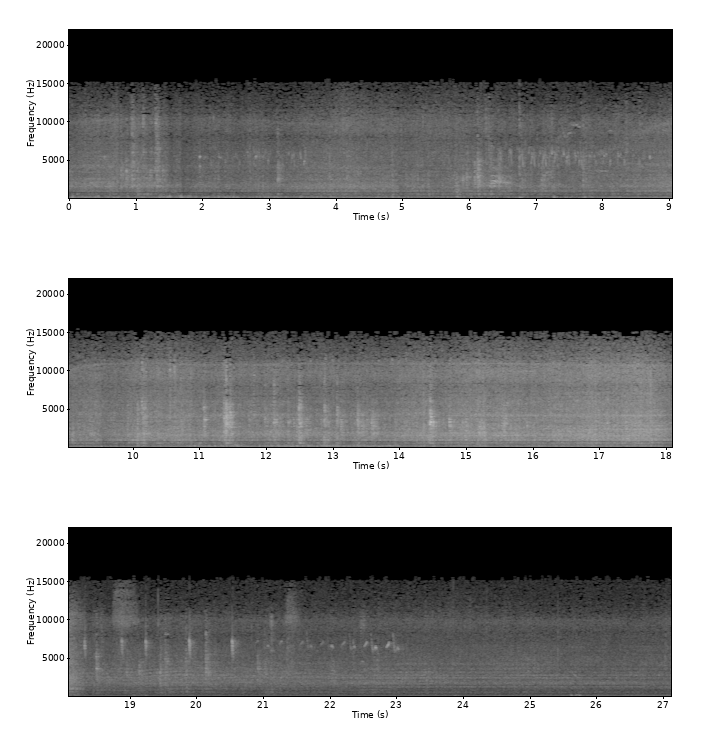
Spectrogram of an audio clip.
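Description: A heavy diesel engine rumbles steadily close by.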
